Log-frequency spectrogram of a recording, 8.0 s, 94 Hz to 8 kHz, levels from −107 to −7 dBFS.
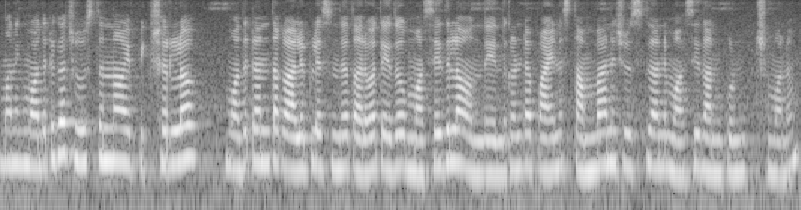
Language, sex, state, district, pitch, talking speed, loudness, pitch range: Telugu, female, Andhra Pradesh, Visakhapatnam, 235 Hz, 150 wpm, -18 LUFS, 220-250 Hz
